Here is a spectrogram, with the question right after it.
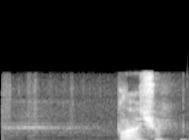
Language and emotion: Russian, sad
